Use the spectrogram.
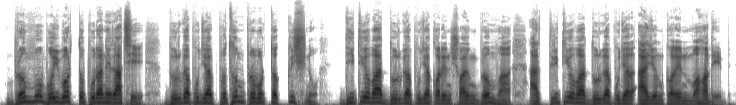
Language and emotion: Bengali, neutral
